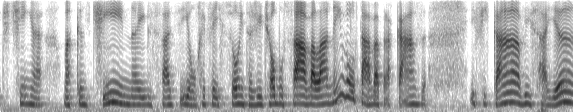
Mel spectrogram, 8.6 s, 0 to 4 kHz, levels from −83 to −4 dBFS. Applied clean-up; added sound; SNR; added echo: none; none; none; none.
